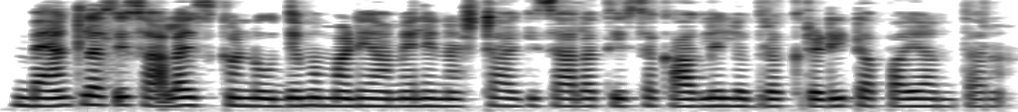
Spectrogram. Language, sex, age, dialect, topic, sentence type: Kannada, female, 18-24, Central, banking, statement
